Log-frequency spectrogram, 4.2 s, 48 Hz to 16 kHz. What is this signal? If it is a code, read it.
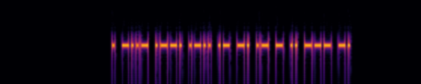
Morse code, heard as a keyed tone, about 50 wpm, 700 Hz. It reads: EXPLANATION
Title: Top 1751-2000 Words 50wpm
